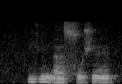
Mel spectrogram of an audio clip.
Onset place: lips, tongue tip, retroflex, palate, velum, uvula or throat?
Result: palate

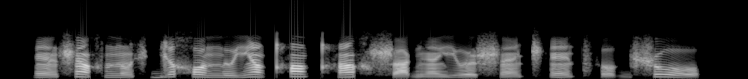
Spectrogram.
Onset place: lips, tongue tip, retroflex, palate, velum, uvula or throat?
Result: retroflex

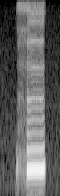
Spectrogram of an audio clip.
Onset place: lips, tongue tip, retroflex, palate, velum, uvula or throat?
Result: throat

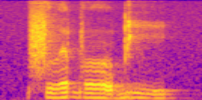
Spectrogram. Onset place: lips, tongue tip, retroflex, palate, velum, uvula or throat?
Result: lips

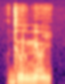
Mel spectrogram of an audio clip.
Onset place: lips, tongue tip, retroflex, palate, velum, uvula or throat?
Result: velum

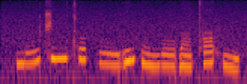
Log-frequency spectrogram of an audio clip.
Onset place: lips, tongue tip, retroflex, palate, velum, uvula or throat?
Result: lips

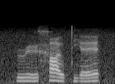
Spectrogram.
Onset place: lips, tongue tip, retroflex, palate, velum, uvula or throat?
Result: retroflex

